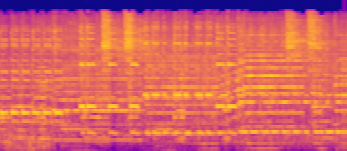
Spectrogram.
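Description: Dutch street organ (draaiorgel) playing a tune on its pipes: a bright melody over chords, with short bass notes on a regular beat.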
